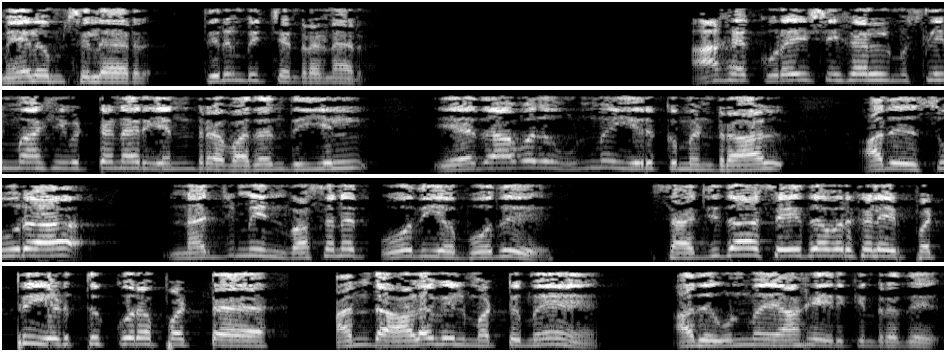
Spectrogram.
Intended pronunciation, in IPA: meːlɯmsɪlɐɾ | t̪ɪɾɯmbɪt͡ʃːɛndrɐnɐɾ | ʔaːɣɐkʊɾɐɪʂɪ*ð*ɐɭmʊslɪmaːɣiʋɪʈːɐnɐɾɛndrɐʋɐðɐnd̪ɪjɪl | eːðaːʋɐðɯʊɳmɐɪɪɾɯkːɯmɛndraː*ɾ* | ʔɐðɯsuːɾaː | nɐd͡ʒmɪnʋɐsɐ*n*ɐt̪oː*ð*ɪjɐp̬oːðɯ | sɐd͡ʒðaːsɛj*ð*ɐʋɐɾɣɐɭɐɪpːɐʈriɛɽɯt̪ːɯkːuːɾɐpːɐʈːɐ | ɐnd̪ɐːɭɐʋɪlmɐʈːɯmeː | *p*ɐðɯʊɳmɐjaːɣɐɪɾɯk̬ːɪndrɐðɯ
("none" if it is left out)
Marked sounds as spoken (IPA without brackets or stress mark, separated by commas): ɣ, l, n, ð, ð, ʔ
